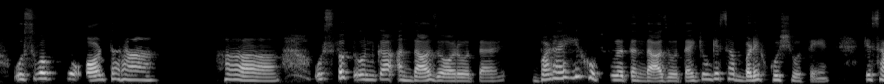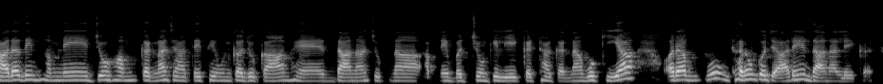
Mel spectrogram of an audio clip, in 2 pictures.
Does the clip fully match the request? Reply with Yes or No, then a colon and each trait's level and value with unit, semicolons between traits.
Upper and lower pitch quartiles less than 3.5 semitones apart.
No: average, 4.7 semitones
